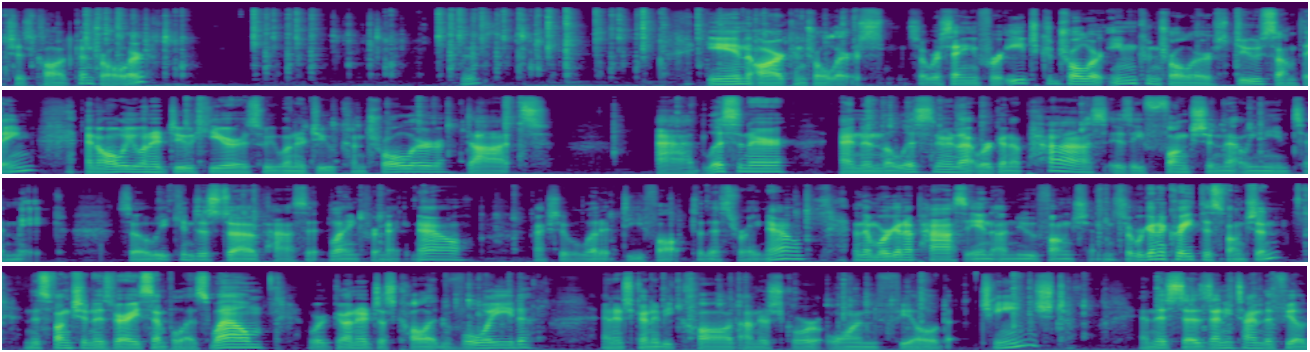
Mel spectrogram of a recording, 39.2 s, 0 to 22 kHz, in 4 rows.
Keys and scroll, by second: 0.0-6.6 typing, 9.0 space, 9.5 shift+[, 11.2 Return, 11.8-14.2 typing, 14.9 Return, 16.3 BackSpace, 17.9 Delete, 18.9 End, 19.2 ;, 21.4 ', 22.6 ctrl+z, 23.6 ctrl+z, 25.6 ;, 27.7 Return, 32.6-33.6 typing, 34.8-39.1 typing.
